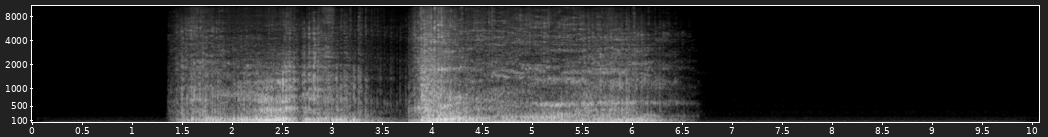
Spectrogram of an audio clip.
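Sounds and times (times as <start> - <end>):
tiger roaring lightly: 1.4 - 6.6.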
